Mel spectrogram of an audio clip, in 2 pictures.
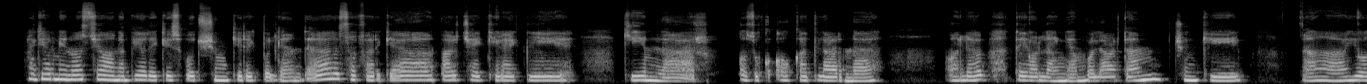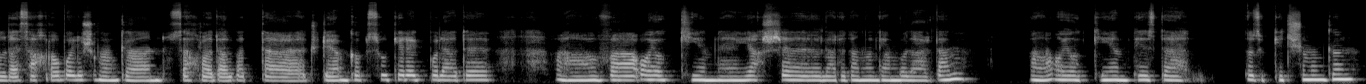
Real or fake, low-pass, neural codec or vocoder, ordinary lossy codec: fake; 19.8 kHz; codec, 44.1 kHz, 7.8 kbps, Pupu-Codec; none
